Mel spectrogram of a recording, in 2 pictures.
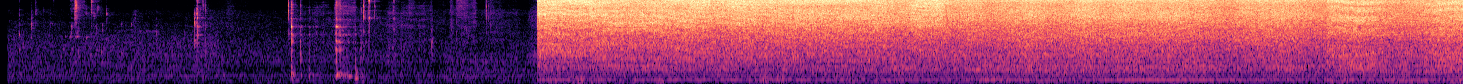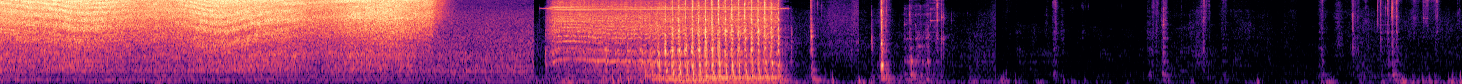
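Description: Compressed-air spray gun spraying wood finish onto a pine cabinet: a loud, steady hiss that starts abruptly about five seconds in and lasts about thirteen seconds, with a steady low hum underneath. A shorter loud mechanical burst follows, then light clicks and knocks.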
